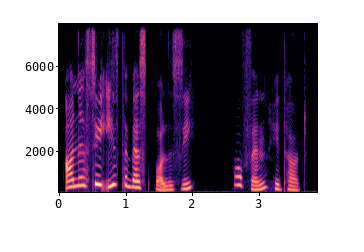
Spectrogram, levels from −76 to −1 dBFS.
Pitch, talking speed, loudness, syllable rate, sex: 280 Hz, 110 wpm, -16 LUFS, 4.4 syllables/s, female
